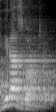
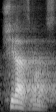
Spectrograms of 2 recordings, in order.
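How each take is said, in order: First: The name begins with an h sound. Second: The name begins with an s sound.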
